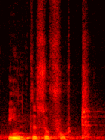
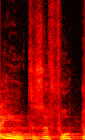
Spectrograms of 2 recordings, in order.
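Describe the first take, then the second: First: Said in the usual way. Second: Louder mock yell; yelling warning. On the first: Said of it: "Varje gång man säger". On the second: A kid yelling at his speeding dad, mock yell. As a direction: roar the warning with a laugh. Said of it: "Tänk dig själv, att vråla".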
